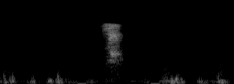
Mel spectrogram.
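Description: A marker squeaks briefly on a whiteboard.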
